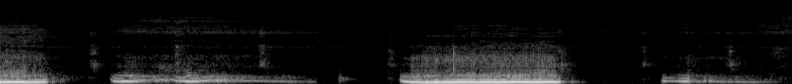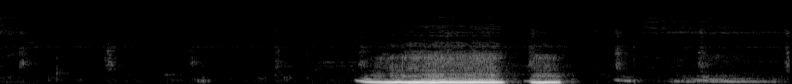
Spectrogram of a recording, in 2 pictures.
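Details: Sleeping pet Golden Retriever snoring: deep, rumbling, growl-like snores, irregular, about eight a minute, with quiet gaps between them.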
